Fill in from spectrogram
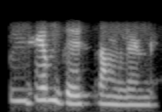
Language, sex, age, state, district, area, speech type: Telugu, female, 18-30, Andhra Pradesh, Sri Balaji, urban, conversation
